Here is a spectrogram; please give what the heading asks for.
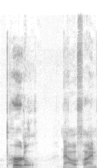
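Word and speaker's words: Poeltl: to this name but i believe it's pronounced jacob purdle now if i'm correct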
